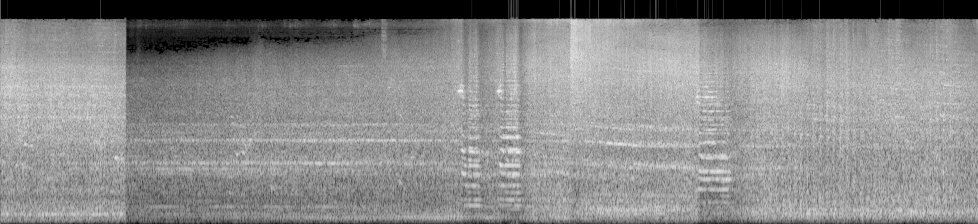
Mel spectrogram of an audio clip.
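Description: Freight trains passing close by on the mainline. First the tank cars of a loaded oil train, then, after an abrupt change, a freight led by Canadian Pacific diesel locomotives. Its air horn sounds two short blasts about nine to ten seconds in and a longer one about four seconds later, and then comes the loud rumble and clatter of double-stack container cars rolling past.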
